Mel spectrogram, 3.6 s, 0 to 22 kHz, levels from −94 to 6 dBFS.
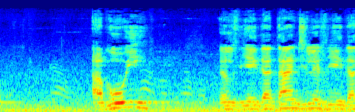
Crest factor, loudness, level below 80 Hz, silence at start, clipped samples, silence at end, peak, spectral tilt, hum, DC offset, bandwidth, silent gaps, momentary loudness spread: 18 dB; -20 LUFS; -36 dBFS; 0 s; under 0.1%; 0 s; -4 dBFS; -5.5 dB/octave; none; under 0.1%; 15 kHz; none; 18 LU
